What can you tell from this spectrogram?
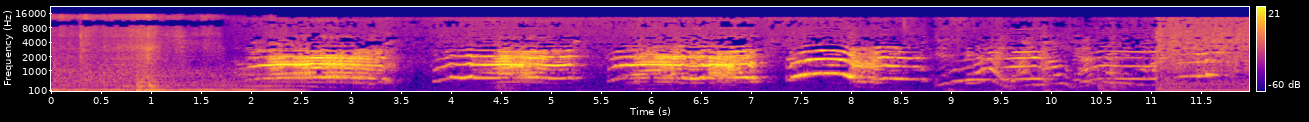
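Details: A dramatic dog gives a run of long, drawn-out howling whines, each tonal wail lasting about a second with short breaks, rising and bending in pitch, after a brief noisy thump at the start.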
